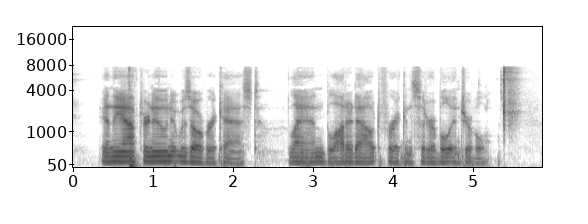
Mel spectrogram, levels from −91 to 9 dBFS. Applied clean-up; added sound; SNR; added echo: neural mask model RNNoise.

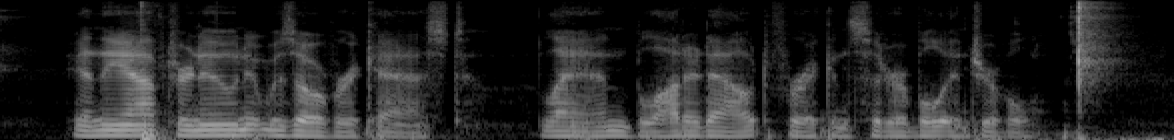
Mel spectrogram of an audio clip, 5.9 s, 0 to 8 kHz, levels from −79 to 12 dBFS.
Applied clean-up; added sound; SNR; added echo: none; Fire; 8 dB; none.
